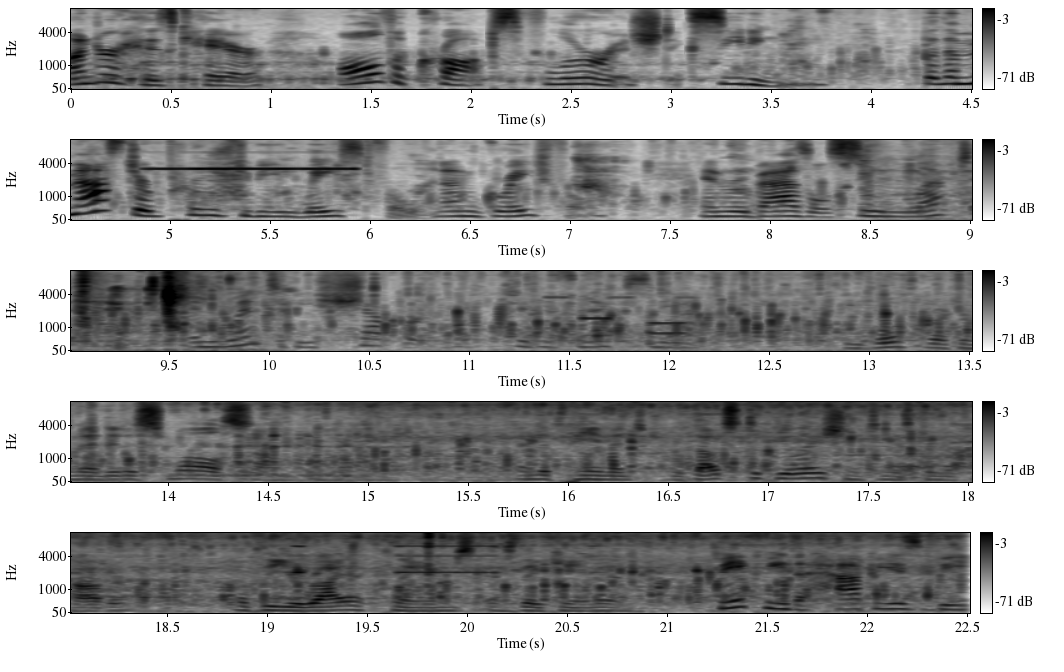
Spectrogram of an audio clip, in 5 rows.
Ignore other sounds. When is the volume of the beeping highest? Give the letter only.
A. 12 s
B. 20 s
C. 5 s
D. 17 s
C.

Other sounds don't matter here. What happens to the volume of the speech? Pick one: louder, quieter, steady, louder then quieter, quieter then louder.
quieter then louder.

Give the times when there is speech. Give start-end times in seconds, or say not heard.
0.0-22.4.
